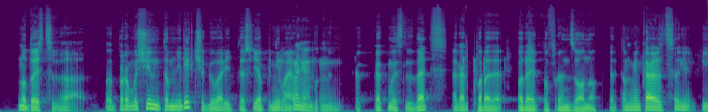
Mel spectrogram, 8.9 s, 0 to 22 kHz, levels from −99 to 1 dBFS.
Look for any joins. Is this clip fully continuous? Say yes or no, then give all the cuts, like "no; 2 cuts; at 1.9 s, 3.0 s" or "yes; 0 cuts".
no; 1 cut; at 5.8 s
